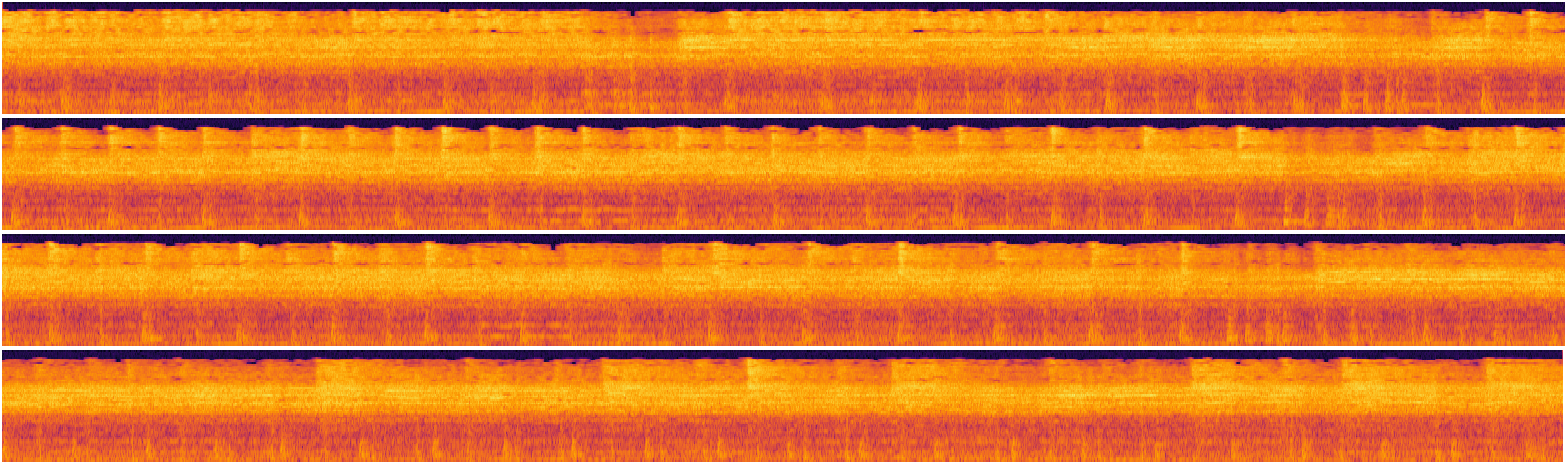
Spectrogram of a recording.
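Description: D-beat hardcore punk played live by a guitar-and-drums duo: electric guitar over a fast, steady, driving drum-kit beat.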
